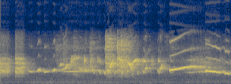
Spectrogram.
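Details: Calling female White-rumped shama, heard as a lure for males that will not sing; scratchy buzzy notes and wavering whistles in an irregular run, ending with a long smooth rising whistle, over a faint low hum.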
